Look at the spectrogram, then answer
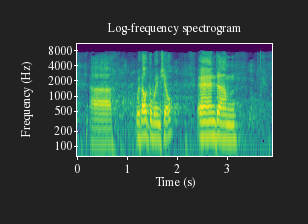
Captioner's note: laughter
